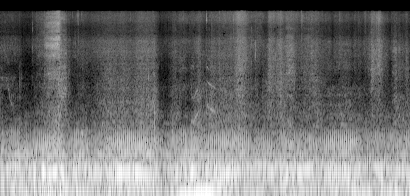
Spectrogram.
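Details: Mother cat cuddling and kissing her newborn kittens as one opens its eyes; a low, rough, steadily pulsing purr rumbles throughout, broken by brief rustles and soft bumps of movement.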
